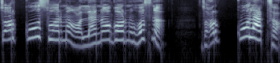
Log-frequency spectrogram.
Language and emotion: Nepali, disgusted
